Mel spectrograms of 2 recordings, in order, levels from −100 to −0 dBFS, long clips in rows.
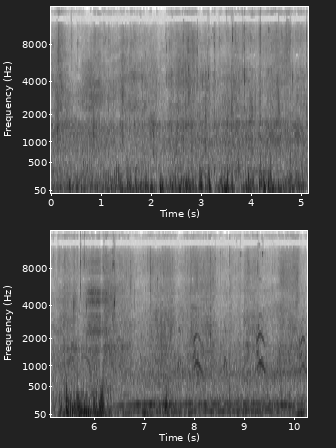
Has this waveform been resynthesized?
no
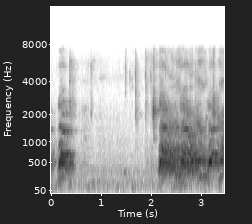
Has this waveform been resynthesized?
no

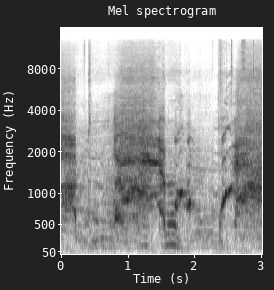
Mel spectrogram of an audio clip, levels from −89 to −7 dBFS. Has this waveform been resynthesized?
yes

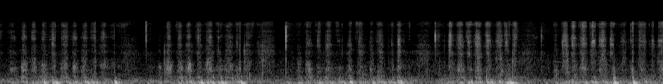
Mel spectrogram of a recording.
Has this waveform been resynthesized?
yes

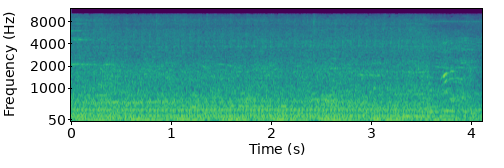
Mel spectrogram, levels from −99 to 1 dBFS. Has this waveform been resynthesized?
no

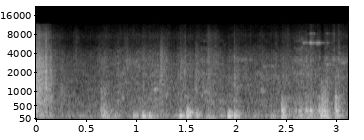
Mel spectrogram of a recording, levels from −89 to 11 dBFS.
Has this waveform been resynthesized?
no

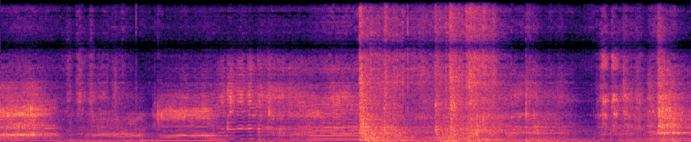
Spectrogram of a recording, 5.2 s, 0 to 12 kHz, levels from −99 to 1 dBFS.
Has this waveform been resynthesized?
yes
